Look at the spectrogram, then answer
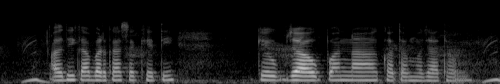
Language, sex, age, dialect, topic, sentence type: Bhojpuri, male, 18-24, Northern, agriculture, statement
